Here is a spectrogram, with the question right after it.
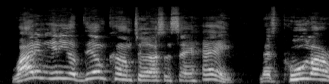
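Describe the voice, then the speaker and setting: With an American accent, a man speaks in a raised, projected, animated voice with very wide pitch swings. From Los Angeles. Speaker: live stream host. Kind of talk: casual debate.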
